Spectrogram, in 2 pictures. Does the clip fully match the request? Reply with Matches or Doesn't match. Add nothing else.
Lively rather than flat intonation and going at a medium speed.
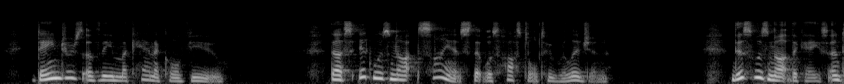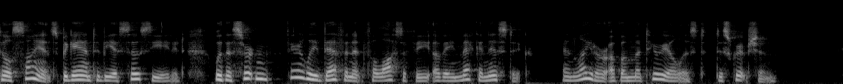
Matches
